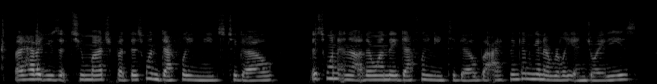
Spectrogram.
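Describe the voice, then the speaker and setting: This woman talks at a very fast pace in a medium pitch. Her intonation is monotone and flat. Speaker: beauty and body care youtuber. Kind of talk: product review vlog. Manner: casual, filler-heavy.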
